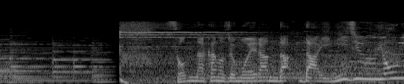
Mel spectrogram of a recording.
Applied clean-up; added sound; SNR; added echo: none; none; none; none.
